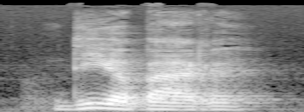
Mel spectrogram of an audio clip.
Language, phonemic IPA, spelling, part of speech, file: Dutch, /ˈdirbarə/, dierbare, adjective / noun, Nl-dierbare.ogg
- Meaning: inflection of dierbaar: 1. indefinite masculine and feminine singular 2. indefinite plural 3. definite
